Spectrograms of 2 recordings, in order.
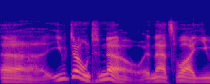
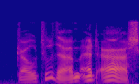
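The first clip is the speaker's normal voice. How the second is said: through gritted teeth, much quieter; 4 dB quieter than usual. A character, tired of his people being treated as line items, answers through gritted teeth. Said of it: "says through gritted teeth".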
